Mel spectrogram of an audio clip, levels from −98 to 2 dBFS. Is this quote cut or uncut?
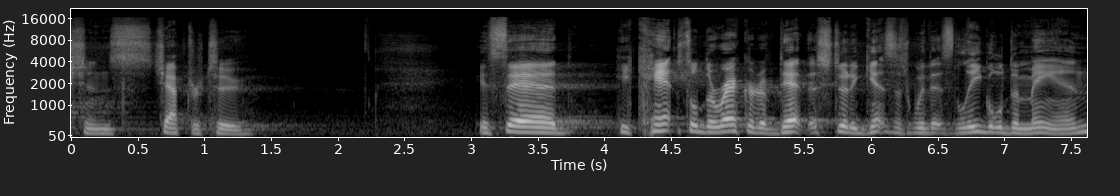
uncut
